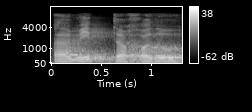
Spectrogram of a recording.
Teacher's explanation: ഇത്തഖദു എന്ന പദത്തിലെ ഖാഇൻ്റെ ഉച്ചാരണം തടിപ്പിച്ചുകൊണ്ട് സ്വരഭാരത്തോടെ ആയിരിക്കണം. കാരണം അത് ഇസ്തിഅലാഇൻ്റെ ഖുസ്സദഖ്തിൻ ഖിദ് എന്ന 7 ഹർഫുകളിൽപ്പെട്ട തഫ്ഖീം ചെയ്ത് തടിപ്പിച്ചുച്ചരിക്കേണ്ട അക്ഷരങ്ങളിൽപ്പെട്ടതാണ്.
